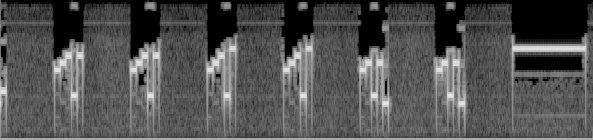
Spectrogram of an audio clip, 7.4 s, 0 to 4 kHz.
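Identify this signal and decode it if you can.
Five-tone selective call (ZVEI), heard as quick runs of five tones, tones of about 70 ms. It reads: 89030 89030 89033 89033 89391 89391
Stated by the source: ZVEI five-tone selective call received on an SDR.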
